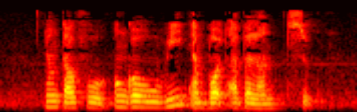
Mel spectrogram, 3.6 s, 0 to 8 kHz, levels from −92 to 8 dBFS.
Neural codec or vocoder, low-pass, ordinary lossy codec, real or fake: none; 7.2 kHz; MP3, 24 kbps; real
